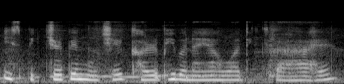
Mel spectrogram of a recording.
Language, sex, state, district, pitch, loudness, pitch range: Hindi, female, Arunachal Pradesh, Lower Dibang Valley, 210 Hz, -16 LUFS, 205-235 Hz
